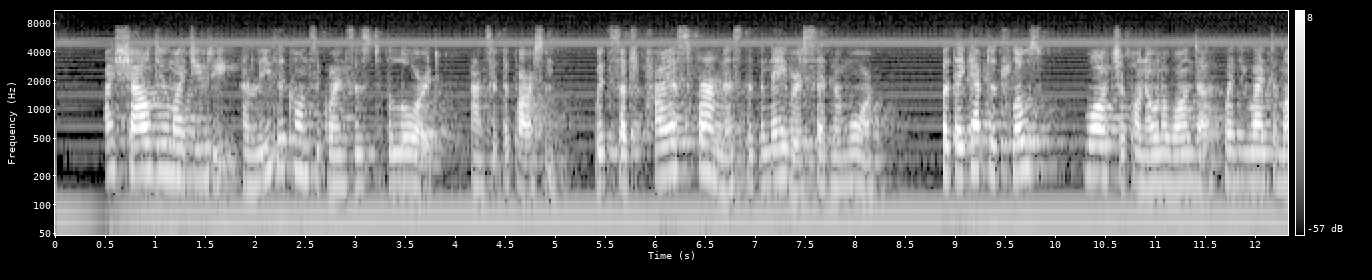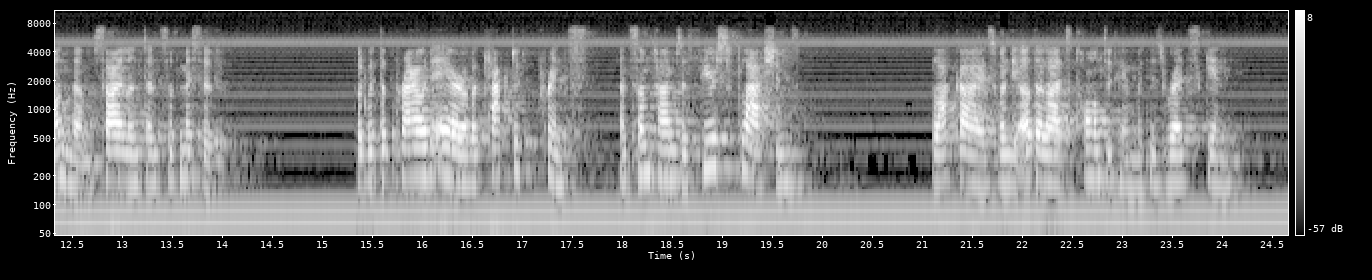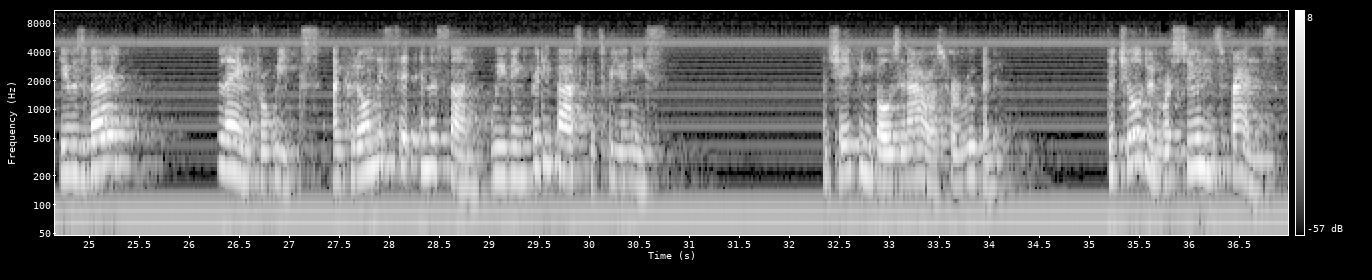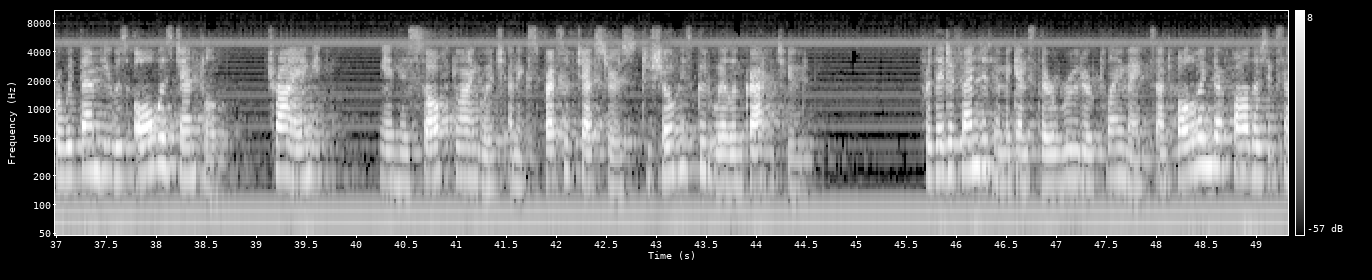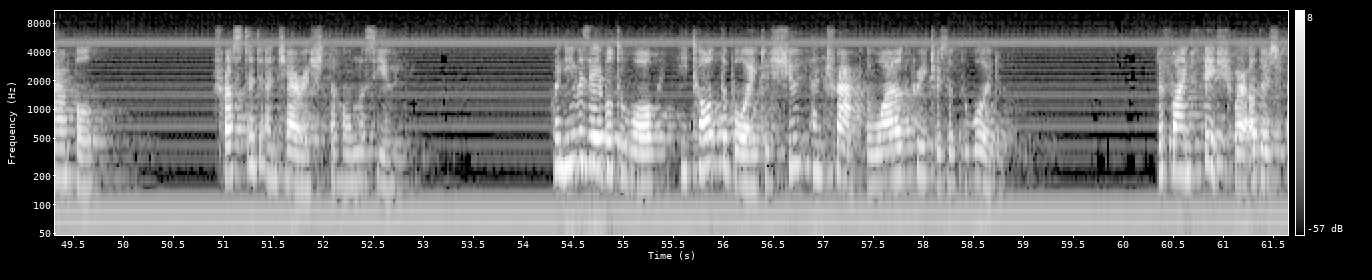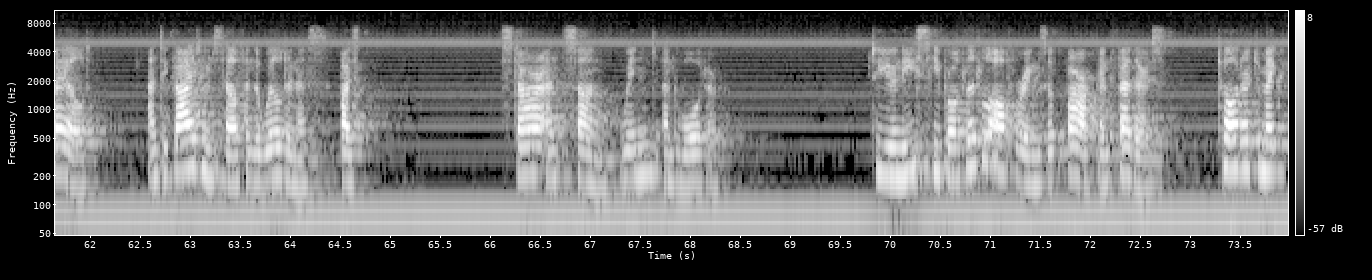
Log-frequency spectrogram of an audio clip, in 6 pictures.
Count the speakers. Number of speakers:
1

